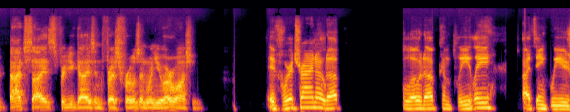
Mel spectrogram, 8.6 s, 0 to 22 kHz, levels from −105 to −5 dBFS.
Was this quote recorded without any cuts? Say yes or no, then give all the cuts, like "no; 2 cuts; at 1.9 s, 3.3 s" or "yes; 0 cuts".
no; 1 cut; at 4.9 s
